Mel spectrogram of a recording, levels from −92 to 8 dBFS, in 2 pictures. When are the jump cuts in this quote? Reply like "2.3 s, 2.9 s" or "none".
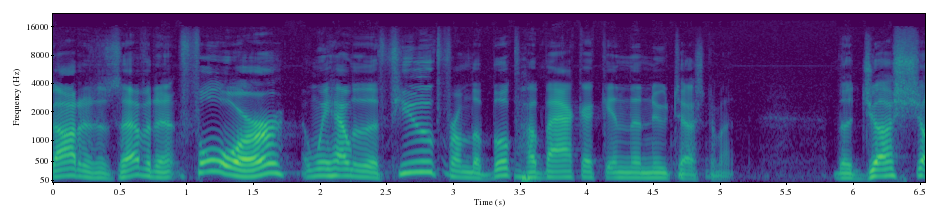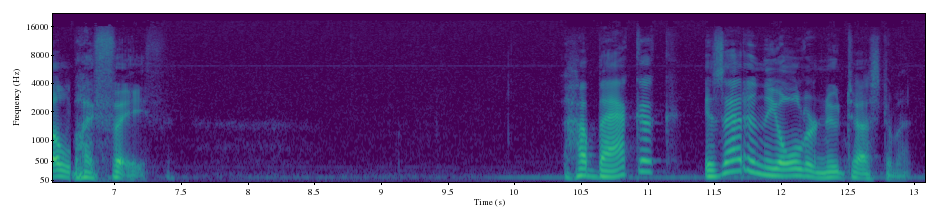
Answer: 2.2 s, 2.9 s, 3.5 s, 6.7 s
